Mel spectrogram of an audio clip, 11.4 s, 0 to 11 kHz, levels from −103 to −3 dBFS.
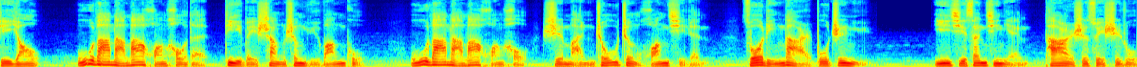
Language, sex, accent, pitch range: Chinese, male, native, 85-115 Hz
